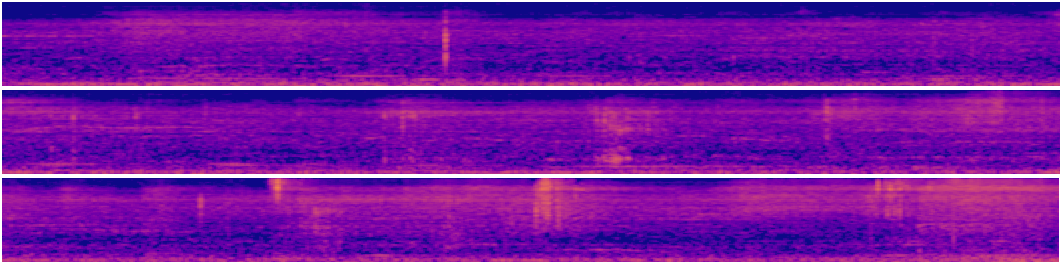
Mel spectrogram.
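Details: Steady low rumble of traffic and outdoor noise with faint scattered clicks, and no animal voice heard.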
